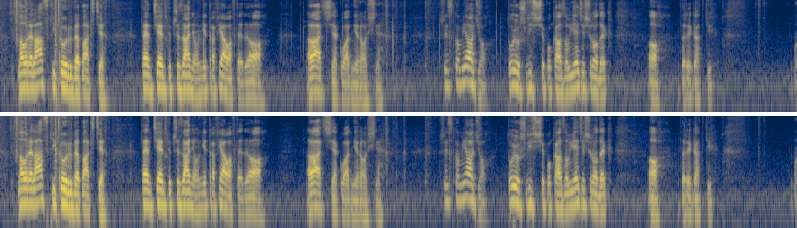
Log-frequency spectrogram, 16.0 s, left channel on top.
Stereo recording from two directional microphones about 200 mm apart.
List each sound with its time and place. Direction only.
0.3 s speech: 10° right (ahead or behind)
8.8 s speech: centre (ahead or behind)
10.2 s speech: 20° right (ahead or behind)
12.9 s a sound: 25° right (ahead or behind)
